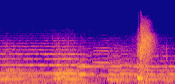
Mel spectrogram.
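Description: A woman slaps a man across the face once near the end, a crisp, loud smack cutting through steady orchestral music that plays underneath the whole time.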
